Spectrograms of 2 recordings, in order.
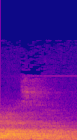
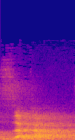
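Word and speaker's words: زكاة: Zakà o Azakà? No, Zakà. Zakà. Però se ci vuoi mettere anche l'articolo diventa Azakà.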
